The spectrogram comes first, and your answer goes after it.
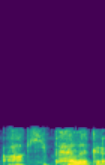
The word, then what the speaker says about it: archipelago: was narrated by Tilda Swinton and she said archipelago and I was like that all right another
